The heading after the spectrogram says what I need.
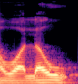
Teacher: زبر ہے واو کے اوپر، اور واو کو لمبا نہیں کرنا، واو کو ادا کرتے ہوئے ہونٹوں کو گول کرنا ہے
